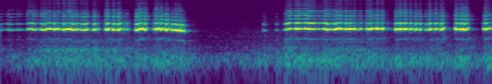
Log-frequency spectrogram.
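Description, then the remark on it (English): A soft, rolling turkey purr produced on a game call, with two fluttering bursts of trilled notes separated by a short pause, close and clear with no talking. “And then the purr is.”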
